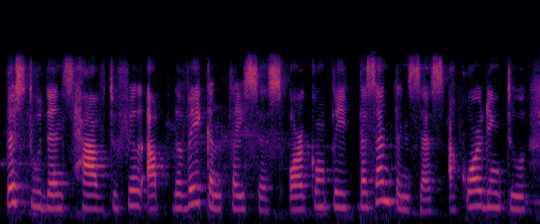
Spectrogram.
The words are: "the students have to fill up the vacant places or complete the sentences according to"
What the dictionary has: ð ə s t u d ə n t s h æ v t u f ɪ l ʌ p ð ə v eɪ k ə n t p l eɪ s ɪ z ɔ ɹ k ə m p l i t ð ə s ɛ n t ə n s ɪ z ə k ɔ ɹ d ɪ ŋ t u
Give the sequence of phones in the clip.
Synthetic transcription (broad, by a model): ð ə s t u d ə n t s h æ v t u f ɪ l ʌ p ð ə v eɪ k ə n t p l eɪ s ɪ s ɔ ɹ k ə m p l i t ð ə s ɛ n t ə n s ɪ s ə k ɔ ɹ d ɪ ŋ t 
